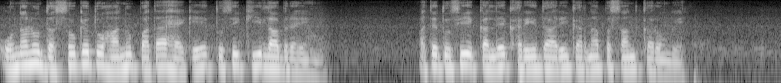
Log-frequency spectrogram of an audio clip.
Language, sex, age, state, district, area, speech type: Punjabi, male, 30-45, Punjab, Faridkot, urban, read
